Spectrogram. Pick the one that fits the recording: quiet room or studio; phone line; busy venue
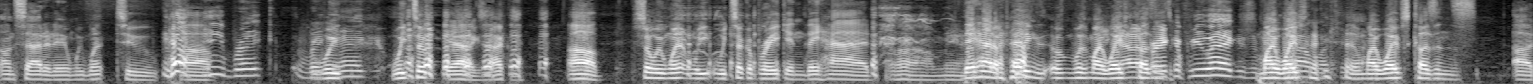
busy venue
